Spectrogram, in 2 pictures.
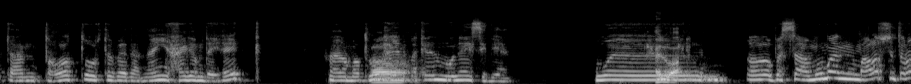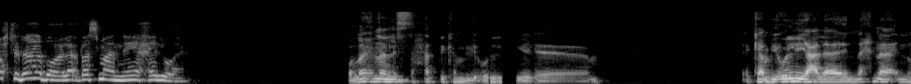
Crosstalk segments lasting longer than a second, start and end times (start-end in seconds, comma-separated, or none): none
